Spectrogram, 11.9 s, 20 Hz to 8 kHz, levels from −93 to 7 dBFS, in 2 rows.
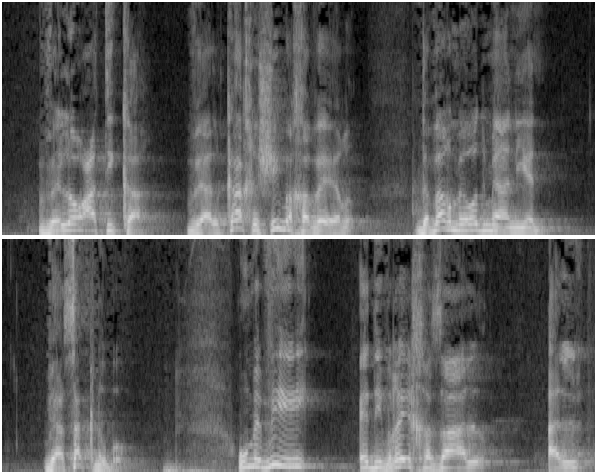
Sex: male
